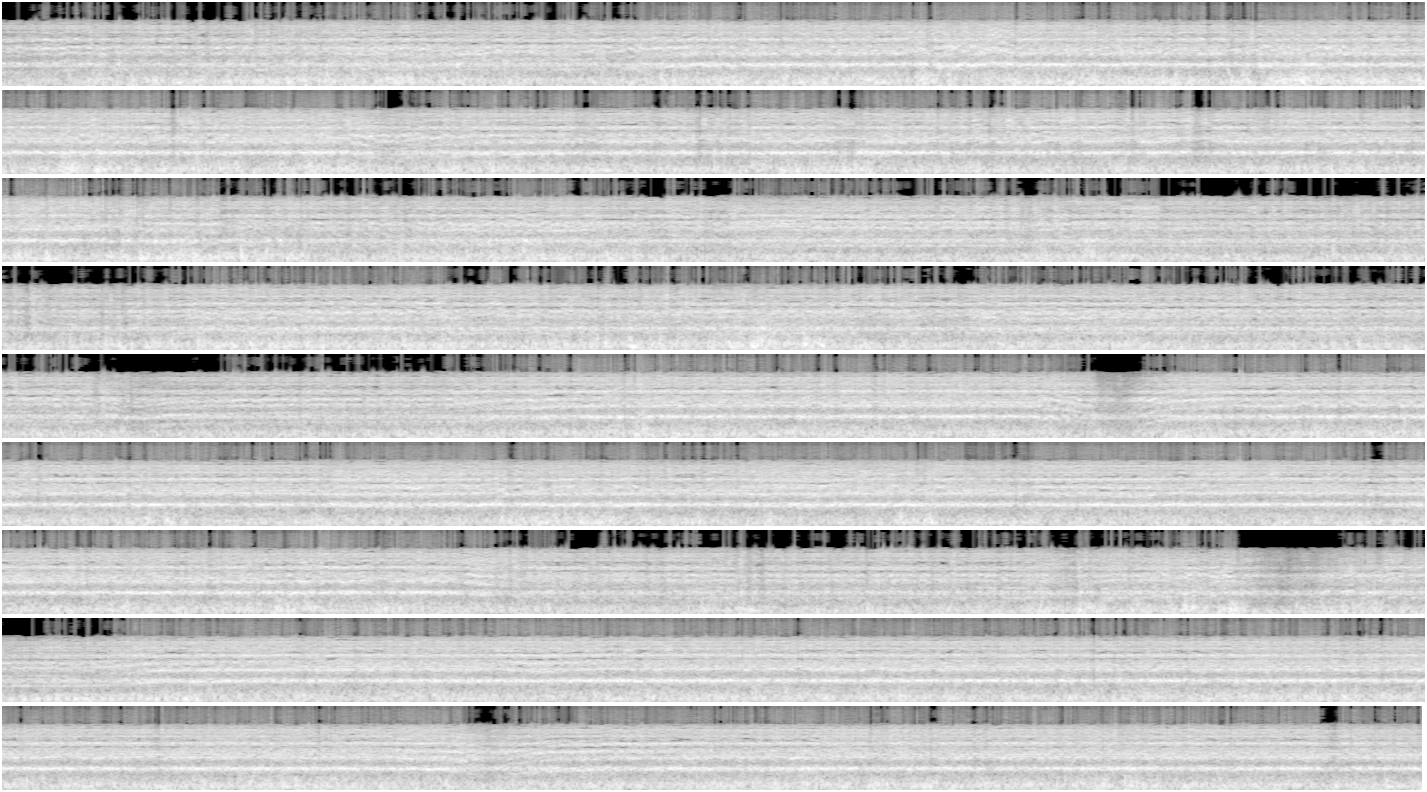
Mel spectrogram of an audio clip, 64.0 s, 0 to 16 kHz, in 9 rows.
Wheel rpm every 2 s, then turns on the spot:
100, 160, 220, 230, 220, 210, 230, 230, 170, 160, 160, 160, 160, 160, 160, 150, 220, 150, 230, 230, 230, 230, 230, 170, 140, 160, 230, 230, 230, 210, 200, 230.
none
